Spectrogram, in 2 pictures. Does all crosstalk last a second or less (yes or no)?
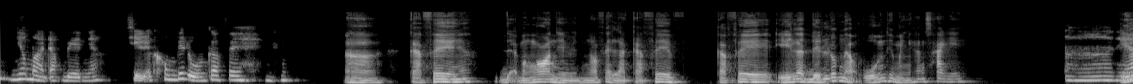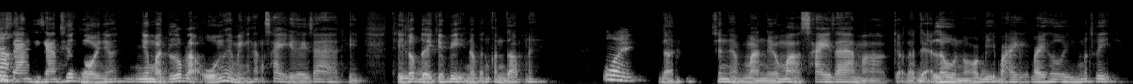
yes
